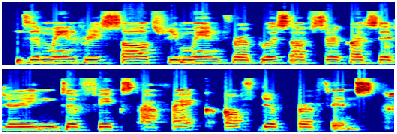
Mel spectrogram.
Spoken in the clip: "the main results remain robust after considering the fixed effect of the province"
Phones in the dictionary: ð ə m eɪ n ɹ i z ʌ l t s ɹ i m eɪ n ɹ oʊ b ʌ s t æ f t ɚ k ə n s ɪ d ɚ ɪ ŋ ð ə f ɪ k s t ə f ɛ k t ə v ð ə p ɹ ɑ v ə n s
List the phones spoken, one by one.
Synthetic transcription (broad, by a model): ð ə m eɪ n ɹ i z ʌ l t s ɹ i m eɪ n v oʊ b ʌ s æ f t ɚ k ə n s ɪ d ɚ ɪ ŋ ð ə f ɪ k s t ə f ɛ k t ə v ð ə p ɹ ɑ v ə n s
